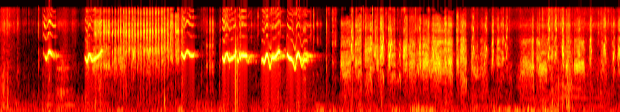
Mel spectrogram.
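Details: Silver-eared mesia uttering short clusters of twisting whistled notes, a few loud bursts in the first half, then a dense wash of high-pitched background noise.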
